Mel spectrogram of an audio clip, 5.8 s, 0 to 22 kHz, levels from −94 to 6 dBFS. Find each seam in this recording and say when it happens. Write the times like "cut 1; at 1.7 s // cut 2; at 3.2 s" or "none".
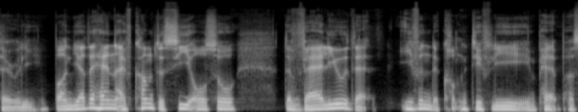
none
